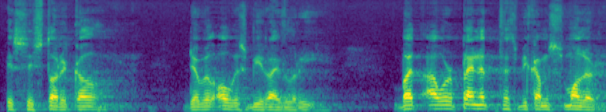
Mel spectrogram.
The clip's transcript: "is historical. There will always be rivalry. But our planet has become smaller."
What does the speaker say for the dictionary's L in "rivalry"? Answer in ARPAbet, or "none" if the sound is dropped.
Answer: L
